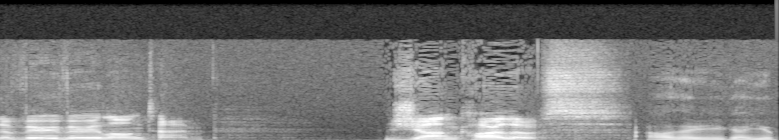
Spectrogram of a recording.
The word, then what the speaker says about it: Yancarlos: I've seen in a very very long time Jean Carlos oh there you got you pronounce it right I did I did practice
